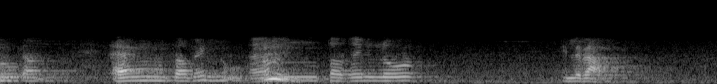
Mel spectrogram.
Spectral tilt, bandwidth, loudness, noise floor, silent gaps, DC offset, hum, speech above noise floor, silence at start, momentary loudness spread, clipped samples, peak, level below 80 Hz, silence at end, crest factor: -12 dB/octave; 3.8 kHz; -24 LUFS; -45 dBFS; none; under 0.1%; none; 22 dB; 0 s; 26 LU; under 0.1%; -6 dBFS; -52 dBFS; 0 s; 20 dB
